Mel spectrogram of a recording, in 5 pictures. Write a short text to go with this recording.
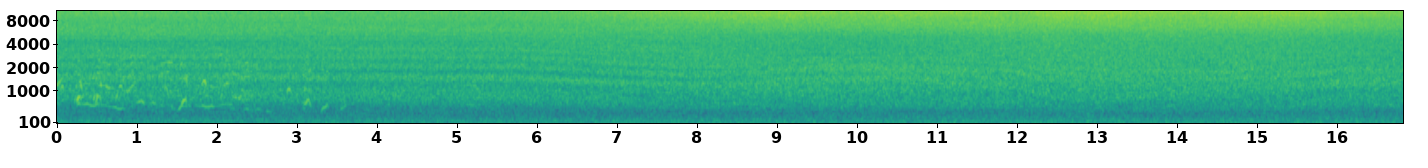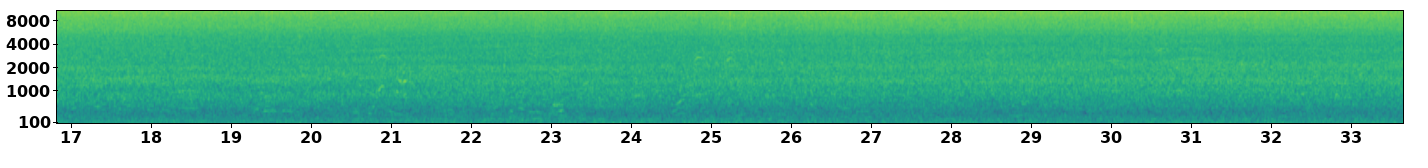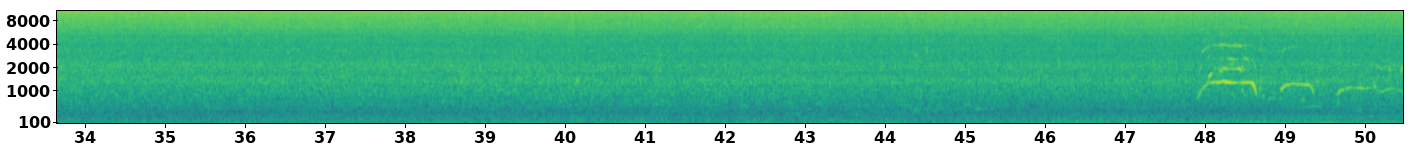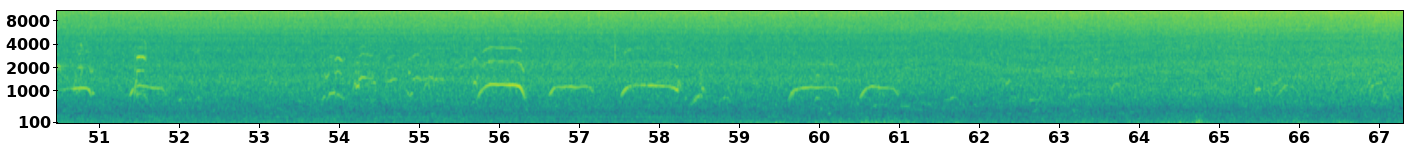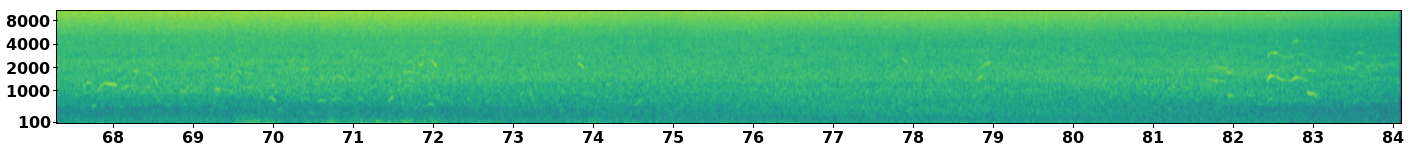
Recorded with Zoom H4N at the Crown Fountain. It was 78 °F. There were around 20 tourists and visitors at the plaza. Young couples were taking selfies; around 5-6 children were playing in the fountain.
